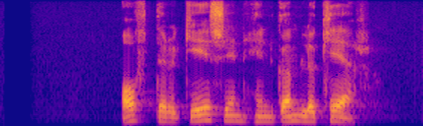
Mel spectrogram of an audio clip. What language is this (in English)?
Icelandic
